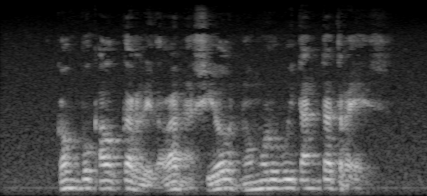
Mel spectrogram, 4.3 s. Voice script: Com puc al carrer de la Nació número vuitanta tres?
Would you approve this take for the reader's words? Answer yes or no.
yes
